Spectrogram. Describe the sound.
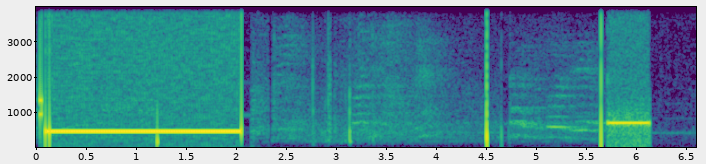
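Telephone tones mark a call transfer on a customer service line. A long steady tone of about two seconds gives way to faint clicks and quiet line noise, and a short tone burst follows near the end.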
